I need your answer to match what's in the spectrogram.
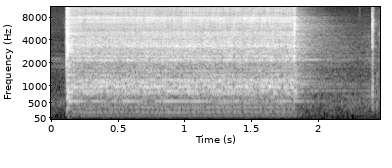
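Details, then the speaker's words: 110 V electric unloader solenoid valve added to an air compressor controlled by smart switch: harsh even buzz under two seconds while energized, valve chatters instead of pulling in; owner suspects wrong coil, replacement valve worked properly. "I discovered an issue with this valve and that's when the power is turned on to it all it does is vibrate it turns on and off really"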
